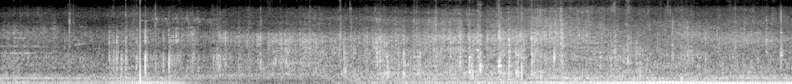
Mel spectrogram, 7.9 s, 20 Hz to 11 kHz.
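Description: Opel 1.7 CDTI four-cylinder turbodiesel (A17DTJ/A17DTR) idling steadily, heard from the open engine bay, with scattered clicks and rustles over it.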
